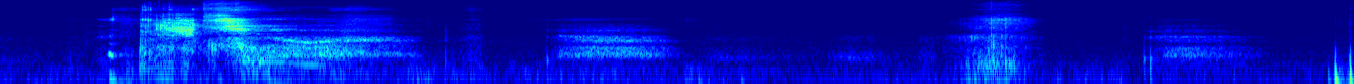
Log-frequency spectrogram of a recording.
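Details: Sneezing during a head cold of a few days, some sneezes self-induced: one stronger sneeze followed by three soft, weak sneezes.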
